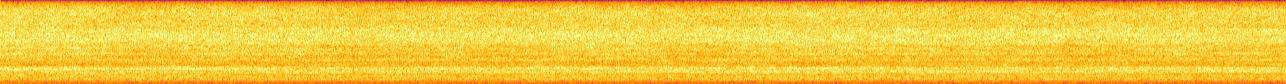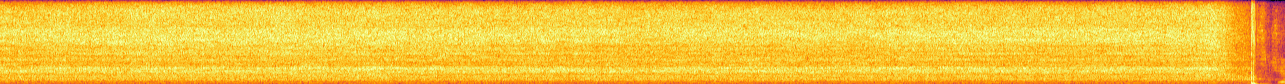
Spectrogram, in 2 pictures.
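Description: A hair dryer drying a watercolour painting: a loud, steady close-up blowing whir that runs unbroken for about nineteen seconds and cuts off abruptly at the end.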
